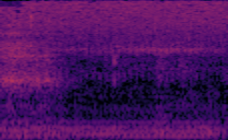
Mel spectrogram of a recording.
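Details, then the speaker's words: Loud, steady, low rattling grinding, like a jackhammer, from a pet curled up asleep on his bed, from the nose or throat; snoring. "I don't know what the is grinding that whatever it is it's hardcore and of its inside his nose it's in his throat but he sounds like a jackhammer back here"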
